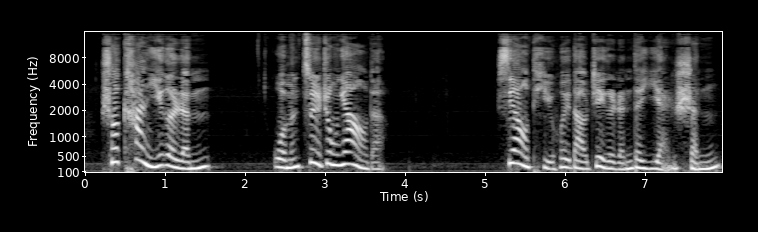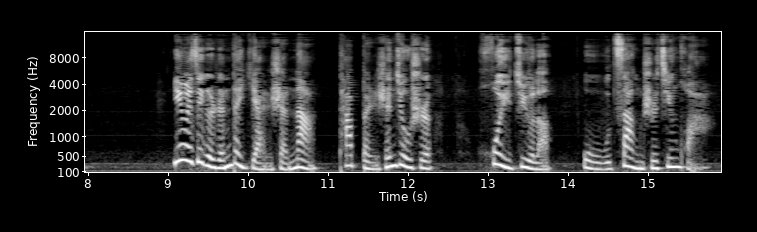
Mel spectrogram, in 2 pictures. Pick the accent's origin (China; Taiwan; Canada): China; Shandong; 说用我们山东人说的话，这样的人就是魔怔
